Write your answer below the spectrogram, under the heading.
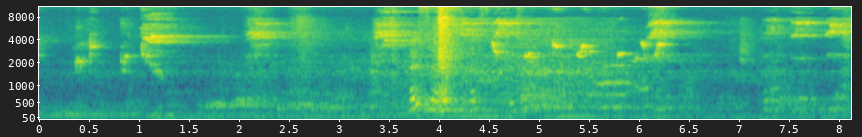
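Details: Bulbul singing: short, bright chirping notes scattered irregularly through the recording, high and clipped, some faint and some clearer, over a steady low background hum with a brief louder thump near the middle.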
